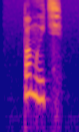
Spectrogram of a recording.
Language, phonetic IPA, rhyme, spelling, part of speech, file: Russian, [pɐˈmɨtʲ], -ɨtʲ, помыть, verb, Ru-помыть.ogg
- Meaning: to wash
